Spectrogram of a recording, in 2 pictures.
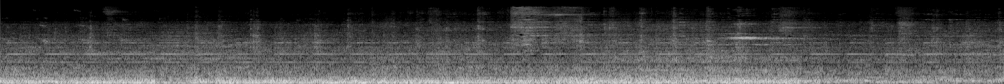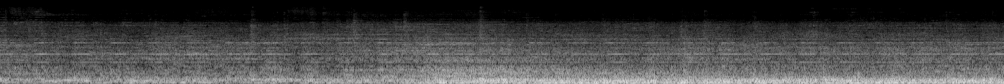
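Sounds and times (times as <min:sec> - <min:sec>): freight train wheels rumbling: 0:00.0 - 0:20.0
high wheel squeal: 0:07.1 - 0:08.2.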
